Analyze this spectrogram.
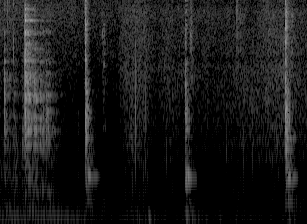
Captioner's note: grandfather clock ticking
